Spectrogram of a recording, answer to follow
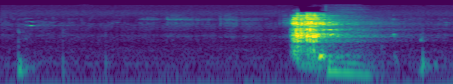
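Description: A single sudden, loud burst of breath and voice from a person about one and a half seconds in, fading away over about half a second.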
